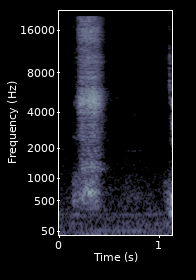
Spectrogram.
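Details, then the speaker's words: Simulated, staged sneeze during a relaxation treatment after the area around the eyes is pressed, spraying the client's face: a single short, hissing sneeze burst; acted sneezing. "すいません。くしゃみいっぱい顔にかかっちゃいましたよね。ごめんなさい。"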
